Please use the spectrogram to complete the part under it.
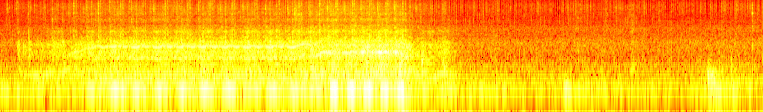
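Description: A sewing machine stitches a quarter-inch seam through quilt fabric, whirring steadily and close for about three seconds before stopping, followed by a couple of faint handling bumps.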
